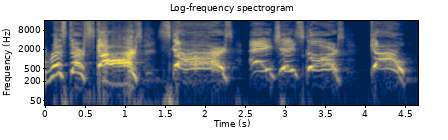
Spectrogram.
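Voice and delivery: high, shouted play-by-play; wild celebrating commentator yell; ecstatic goal call. Acted. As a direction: scream the goal with drawn-out words. Live goal call, teddy bears thrown.

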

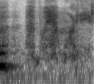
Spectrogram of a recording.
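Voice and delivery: breathy whisper of mock doom; whispered dread. Lying in the MRI scanner, a whispered mock dread. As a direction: whisper it like a last thought. Inner thought inside MRI machine.

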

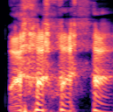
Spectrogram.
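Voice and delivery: eerie crone cackle; witch cackle. Acted. Soothsayer laughs in character.

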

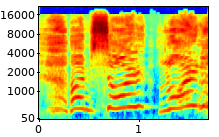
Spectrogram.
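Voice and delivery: imitating a crying friend, hammed-up; mock crying. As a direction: ham up a tearful wail, pitched high. Mimicking friend crying, high.

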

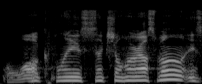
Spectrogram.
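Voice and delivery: slow, loud hammed-up French accent. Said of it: "in a French accent".

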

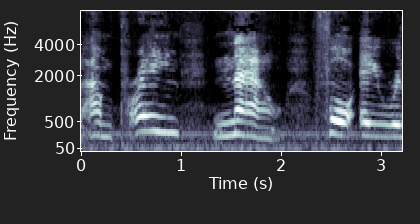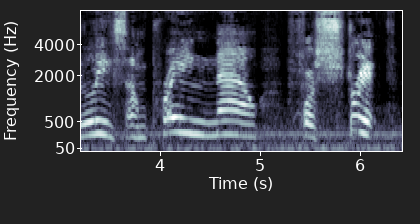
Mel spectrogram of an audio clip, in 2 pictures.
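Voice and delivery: hushed, unhurried intercession; prayer. Acted. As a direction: pray it slowly over them. Leads a prayer.

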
